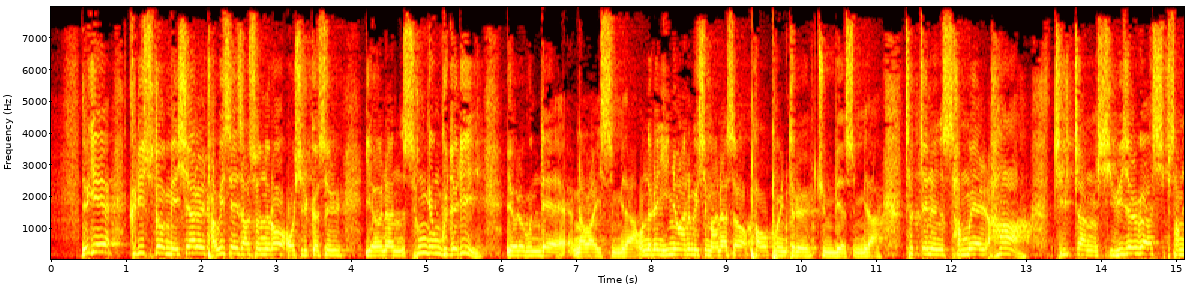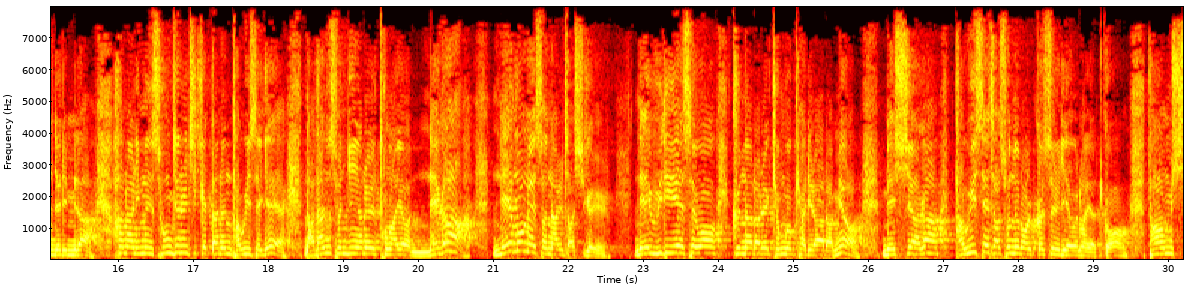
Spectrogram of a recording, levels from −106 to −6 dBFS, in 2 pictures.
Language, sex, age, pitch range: Korean, male, 40-59, 150-200 Hz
